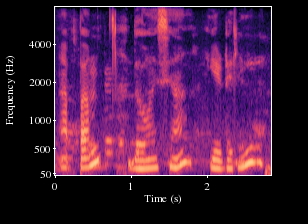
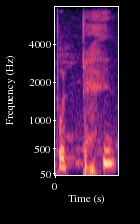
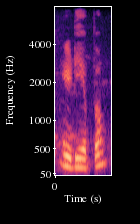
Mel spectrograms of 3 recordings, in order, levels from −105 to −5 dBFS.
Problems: background sounds at intervals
